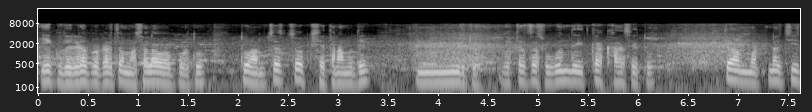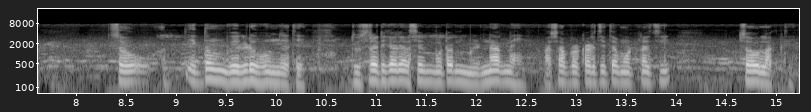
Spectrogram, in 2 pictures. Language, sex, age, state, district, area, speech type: Marathi, male, 30-45, Maharashtra, Amravati, rural, spontaneous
